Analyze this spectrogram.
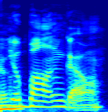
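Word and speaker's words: Yobongo: It's like suddenly Yobango is running. – Yobango. – Right. – Oh, boy, Leo. – Is that not how you say it? Yo bango? – Yo bongo. Like bongo drums.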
